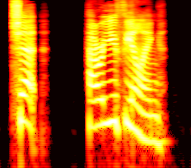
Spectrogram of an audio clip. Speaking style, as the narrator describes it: I asked him

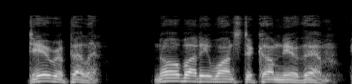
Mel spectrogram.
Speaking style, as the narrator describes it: chuckled

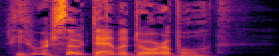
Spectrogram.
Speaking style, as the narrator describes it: I chuckled

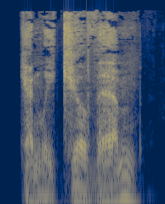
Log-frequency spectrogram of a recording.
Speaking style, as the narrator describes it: Rufus snarls

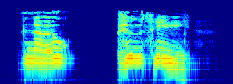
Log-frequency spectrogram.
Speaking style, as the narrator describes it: I gasped as I heaved the heavy oak table

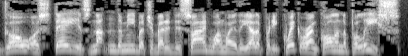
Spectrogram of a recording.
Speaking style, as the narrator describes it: McGursky came out of her place and yelled

